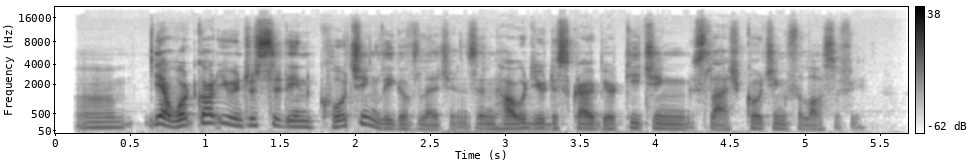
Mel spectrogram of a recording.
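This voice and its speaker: In a very clean recording with a silent background, a man with an Indian accent talks at a fairly quick pace at medium pitch. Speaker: podcast host. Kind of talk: casual interview.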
